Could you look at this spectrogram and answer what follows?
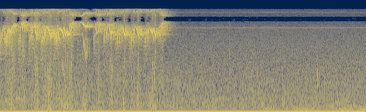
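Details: Bananaquit song: a fast run of very high, squeaky, wheezy notes for about two and a half seconds, then near silence with faint low hum.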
